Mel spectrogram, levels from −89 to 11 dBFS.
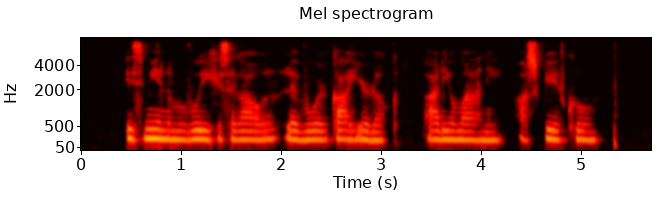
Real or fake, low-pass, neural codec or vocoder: real; 7.2 kHz; none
